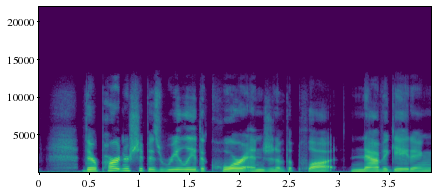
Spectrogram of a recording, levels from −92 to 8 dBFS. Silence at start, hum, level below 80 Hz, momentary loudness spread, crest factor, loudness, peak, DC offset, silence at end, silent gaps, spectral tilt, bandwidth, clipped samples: 0.15 s; none; -48 dBFS; 9 LU; 18 dB; -19 LUFS; -2 dBFS; under 0.1%; 0 s; none; -5.5 dB/octave; 12 kHz; under 0.1%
